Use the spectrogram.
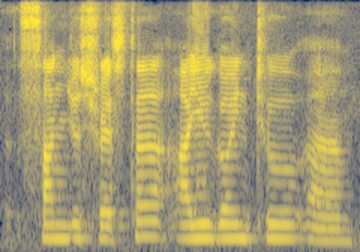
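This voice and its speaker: A man from Sri Lanka, a migration agent hosting a live Q&A and answering viewer questions in a halting, hedging way. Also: fairly high pitch, fairly even intonation, clear, resonant tone. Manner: halting, hedges often, reads out viewer questions.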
